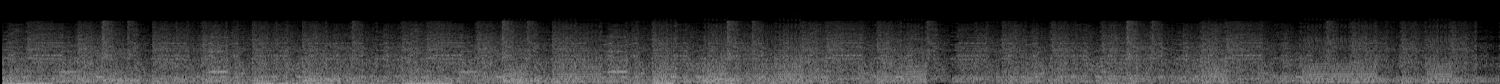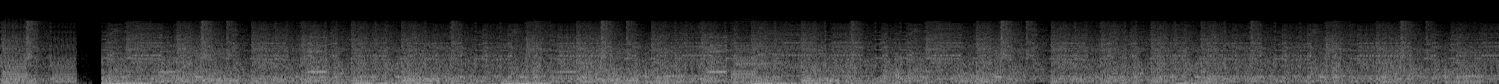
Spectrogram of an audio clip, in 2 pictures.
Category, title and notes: Music > Multiple instruments
Demo Track #3294 (Industraumatic)
Horror, Underground, Cyberpunk, Games, Soundtrack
